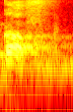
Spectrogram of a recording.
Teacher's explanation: bunyi langit-langit belakang, letupan tidak bersuara tipis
